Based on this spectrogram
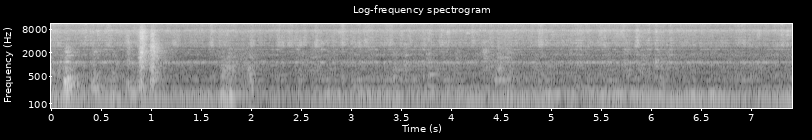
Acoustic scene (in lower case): kitchen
